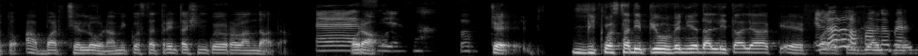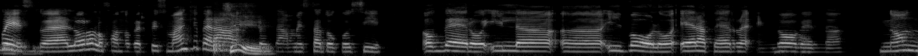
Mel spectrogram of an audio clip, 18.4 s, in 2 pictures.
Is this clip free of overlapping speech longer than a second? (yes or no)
no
